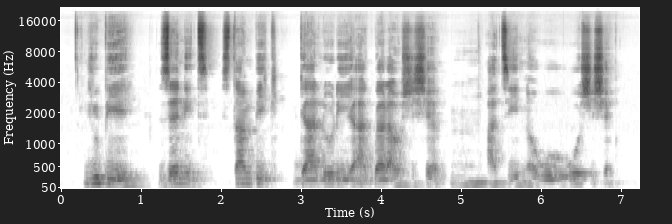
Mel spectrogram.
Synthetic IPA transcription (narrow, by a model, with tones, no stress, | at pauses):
ju˦bi˧˦e˨zɛ˦nĩ˨t | stã˦n˦bi˦˨kɡa˧˦lo˦ɾi˦a̰˧ɡ͡ba˦ɾa˧˨o˨ʃi˨ʃɛ̃˨˦˨a̰˨ti˧i˨nã˨˦wo˦o˧wo˦o˦˨ʃi˨ʃɛ˨˦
